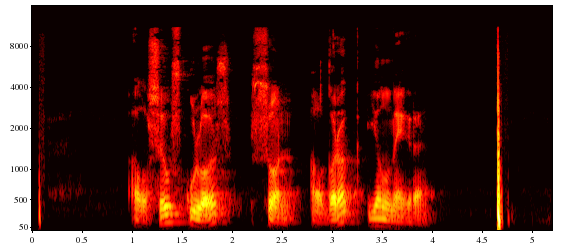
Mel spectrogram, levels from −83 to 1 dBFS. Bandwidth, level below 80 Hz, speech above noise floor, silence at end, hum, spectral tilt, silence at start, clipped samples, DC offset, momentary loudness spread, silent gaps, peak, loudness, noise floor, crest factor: 11.5 kHz; -46 dBFS; 49 dB; 0.5 s; none; -6.5 dB/octave; 1.05 s; under 0.1%; under 0.1%; 19 LU; none; 0 dBFS; -23 LUFS; -75 dBFS; 24 dB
